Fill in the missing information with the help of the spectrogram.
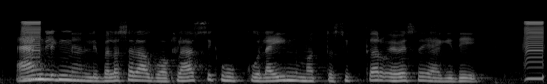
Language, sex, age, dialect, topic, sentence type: Kannada, female, 60-100, Coastal/Dakshin, agriculture, statement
